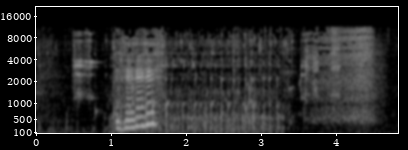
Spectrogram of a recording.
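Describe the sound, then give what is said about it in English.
Liquid is poured into a container, a steady splashing stream whose pitch rises as it fills, then settles into softer trickling and gurgling before fading out. “I'm going to put a little bit more in the top so that last perk is, like, roll covered. It might splash back a little bit, but I'm willing to take that risk.”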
